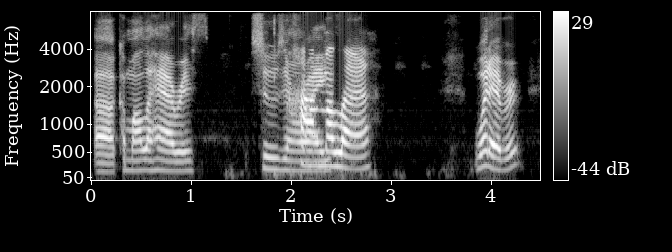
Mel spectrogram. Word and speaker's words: Kamala: It's like comma, but Kamala.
